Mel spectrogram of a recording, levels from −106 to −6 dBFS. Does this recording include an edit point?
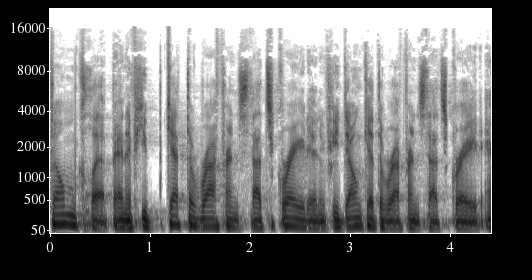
no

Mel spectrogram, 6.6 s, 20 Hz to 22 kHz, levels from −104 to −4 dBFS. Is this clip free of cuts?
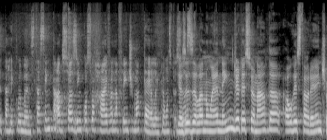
yes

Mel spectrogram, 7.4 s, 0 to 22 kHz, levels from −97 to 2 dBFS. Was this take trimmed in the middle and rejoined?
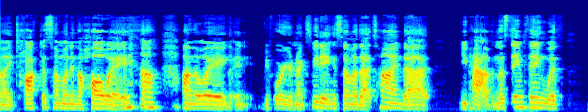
yes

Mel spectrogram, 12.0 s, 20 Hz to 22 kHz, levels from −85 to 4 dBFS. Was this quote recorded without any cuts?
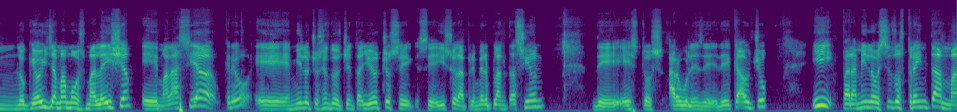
no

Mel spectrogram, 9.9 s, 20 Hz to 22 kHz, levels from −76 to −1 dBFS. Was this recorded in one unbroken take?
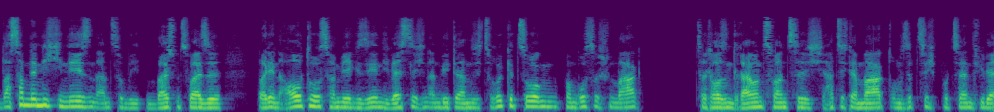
yes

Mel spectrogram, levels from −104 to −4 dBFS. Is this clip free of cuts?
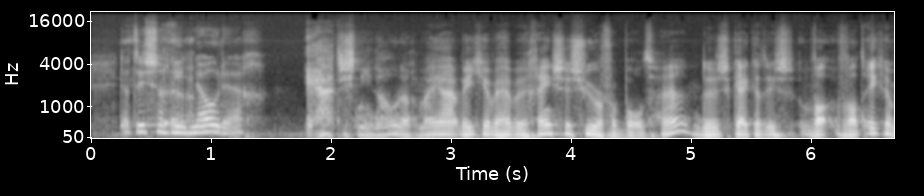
yes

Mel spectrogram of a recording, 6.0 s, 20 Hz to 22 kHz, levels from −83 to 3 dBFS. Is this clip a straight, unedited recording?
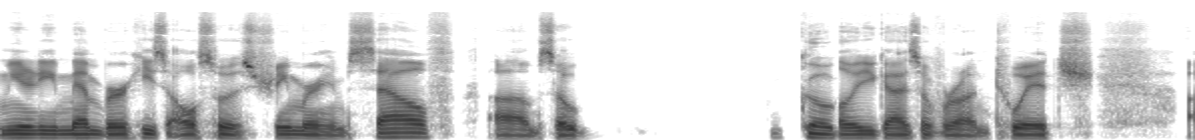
no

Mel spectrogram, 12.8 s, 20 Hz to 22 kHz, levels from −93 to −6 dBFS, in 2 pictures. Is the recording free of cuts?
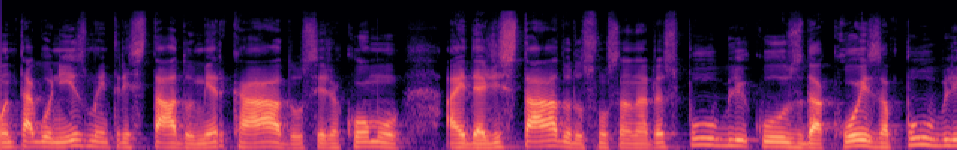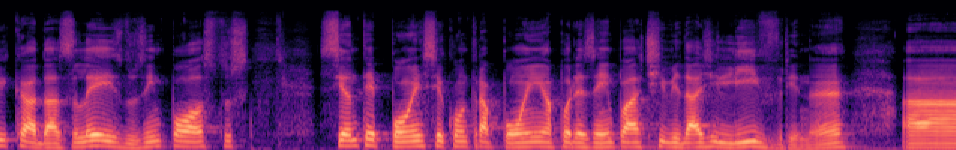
yes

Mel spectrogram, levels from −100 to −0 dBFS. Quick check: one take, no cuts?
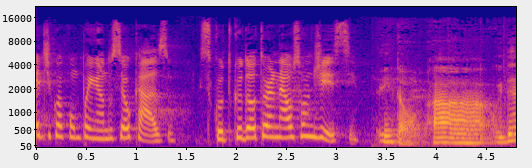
yes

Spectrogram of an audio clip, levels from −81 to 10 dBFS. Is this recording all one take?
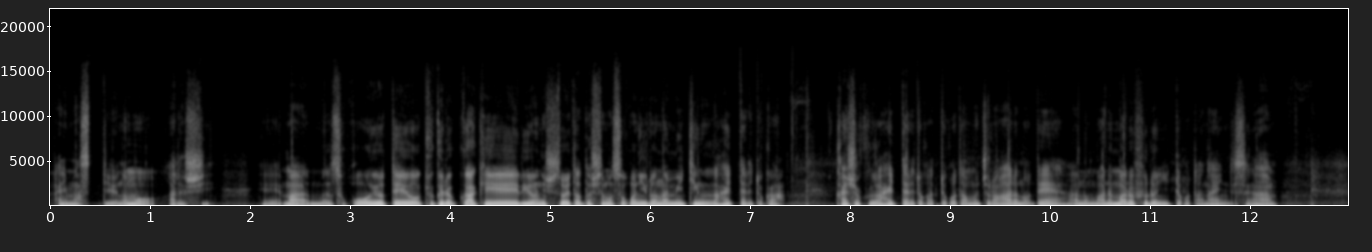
yes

